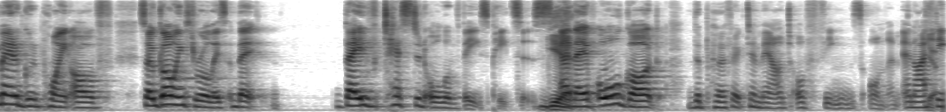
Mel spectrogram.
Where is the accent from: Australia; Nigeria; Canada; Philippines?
Australia; Central Coast, New South Wales; I'm from Central Coast, but Newcastle adjacent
